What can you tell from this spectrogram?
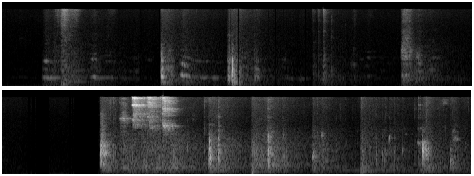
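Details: Newborn baby monkey, born this morning and hand-reared, screaming for milk before a feeding. Short squeaky cries come in separate bursts about once a second, then crowd into a denser, harsher run of cries mixed with rustling.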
